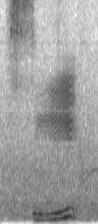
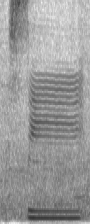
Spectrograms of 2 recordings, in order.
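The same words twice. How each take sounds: First: The pitch rises from low to middle. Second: The pitch stays level in the middle. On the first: It means city. "starts low, then rises to the middle of your range" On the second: It means to try. "a mid-tone"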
